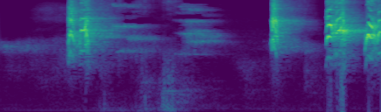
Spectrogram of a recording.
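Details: Harsh, high chirping bursts from a little spiderhunter in a lure recording meant to set birds singing, separated by short silences.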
